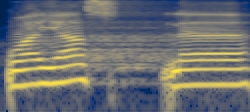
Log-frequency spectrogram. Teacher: huruf la dipanjangkan dua harakat karena di atasnya terdapat Alif kecil dan di depannya terdapat alif bengkok atau Alif maksurah waashla sairo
